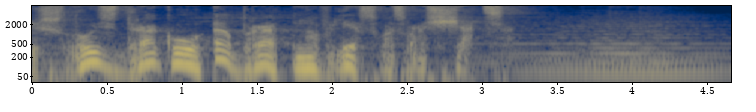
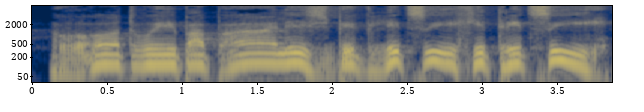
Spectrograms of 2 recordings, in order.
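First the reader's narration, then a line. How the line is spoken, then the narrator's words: Growled. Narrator (Russian): зарычал драк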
